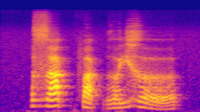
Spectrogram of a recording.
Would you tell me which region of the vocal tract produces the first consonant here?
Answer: tongue tip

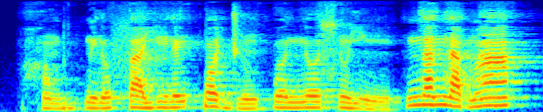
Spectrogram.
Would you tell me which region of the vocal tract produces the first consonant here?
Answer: throat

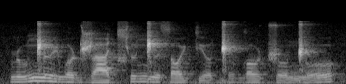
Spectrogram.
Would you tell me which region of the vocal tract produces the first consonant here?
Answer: retroflex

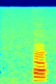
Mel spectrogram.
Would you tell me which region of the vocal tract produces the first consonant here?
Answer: velum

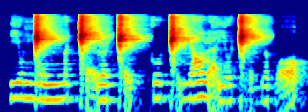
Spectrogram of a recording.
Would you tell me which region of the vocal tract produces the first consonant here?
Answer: palate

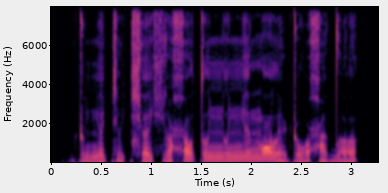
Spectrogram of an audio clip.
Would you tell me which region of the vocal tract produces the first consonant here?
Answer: retroflex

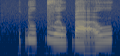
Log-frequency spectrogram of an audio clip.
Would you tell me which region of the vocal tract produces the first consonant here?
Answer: tongue tip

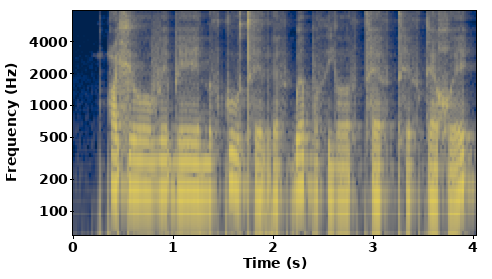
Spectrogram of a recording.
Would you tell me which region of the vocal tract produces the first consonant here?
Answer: uvula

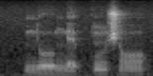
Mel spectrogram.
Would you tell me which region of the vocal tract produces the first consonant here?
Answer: palate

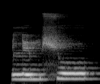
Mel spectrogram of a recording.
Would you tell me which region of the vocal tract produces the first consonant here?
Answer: tongue tip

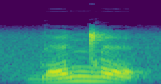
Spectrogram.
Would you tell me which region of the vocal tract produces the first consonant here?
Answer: tongue tip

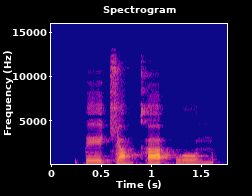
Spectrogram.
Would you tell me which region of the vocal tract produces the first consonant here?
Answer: lips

